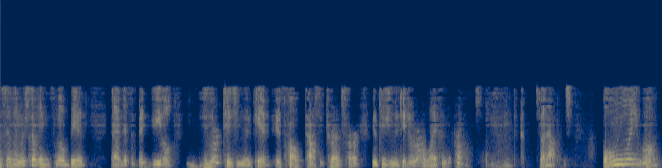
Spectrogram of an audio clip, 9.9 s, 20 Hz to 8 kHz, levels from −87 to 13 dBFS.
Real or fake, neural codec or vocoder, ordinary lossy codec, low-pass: fake; codec, 44.1 kHz, 0.9 kbps, DAC; AAC, 16 kbps; 7.2 kHz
